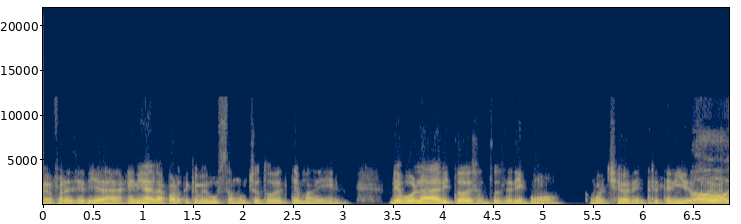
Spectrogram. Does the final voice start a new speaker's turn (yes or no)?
yes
